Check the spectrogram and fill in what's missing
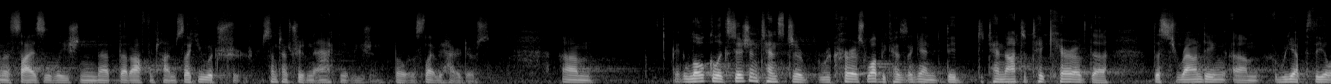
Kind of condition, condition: setting, busy venue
